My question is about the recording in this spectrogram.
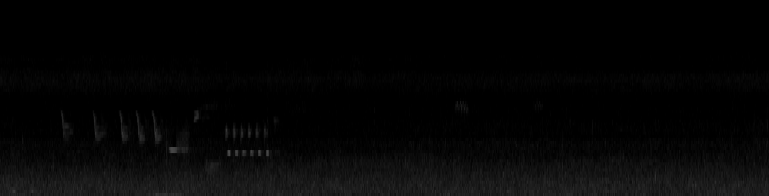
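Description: Shallow mountain river running over stones, a steady rush of water. A bird gives a few short high chirps about a second in, then a quick run of high notes about three seconds in.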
